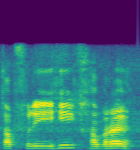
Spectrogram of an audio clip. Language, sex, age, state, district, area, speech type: Urdu, male, 30-45, Delhi, South Delhi, urban, read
